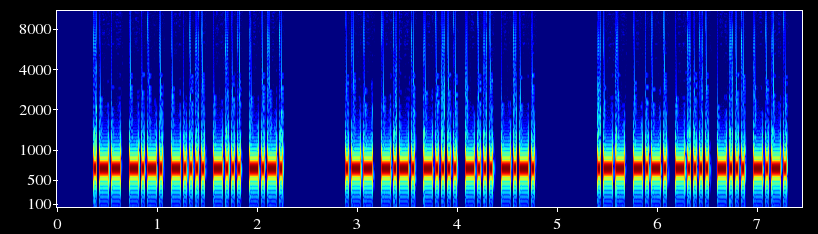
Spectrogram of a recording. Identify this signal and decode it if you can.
Morse code, heard as a keyed tone, about 40 wpm, 700 Hz. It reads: WC6BC WC6BC WC6BC
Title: USA Call Signs - 5 Characters - Repeated 3x - 40wpm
